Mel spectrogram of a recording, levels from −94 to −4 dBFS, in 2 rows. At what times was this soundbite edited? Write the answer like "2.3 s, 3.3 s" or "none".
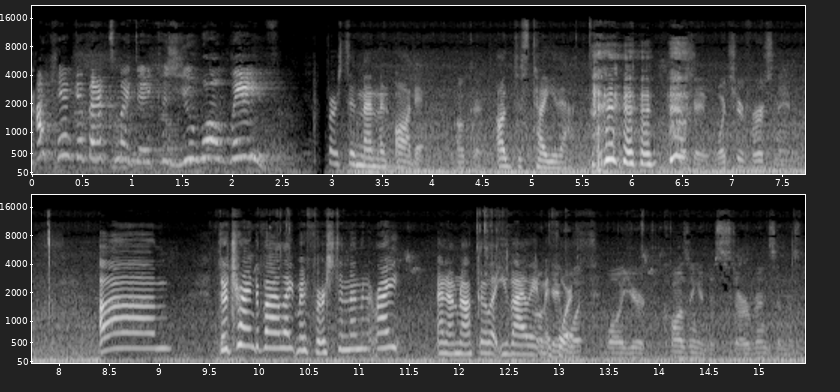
3.1 s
